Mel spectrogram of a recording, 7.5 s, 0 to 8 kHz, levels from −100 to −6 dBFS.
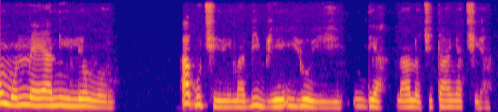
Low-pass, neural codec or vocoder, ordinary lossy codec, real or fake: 7.2 kHz; none; none; real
